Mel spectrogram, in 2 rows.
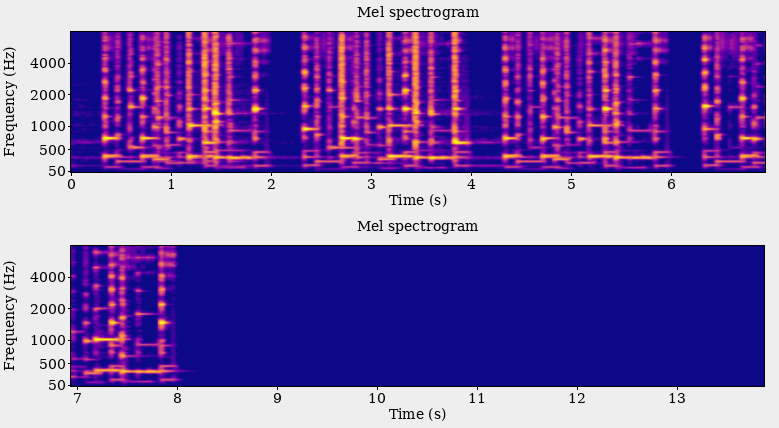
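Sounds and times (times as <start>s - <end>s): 
underscore mallet arpeggios: 0.0s - 8.0s.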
